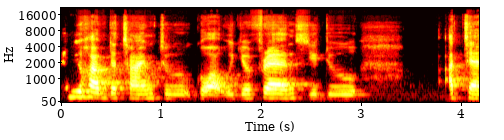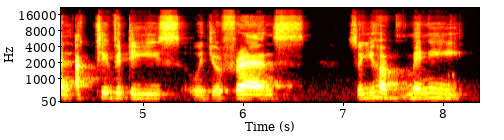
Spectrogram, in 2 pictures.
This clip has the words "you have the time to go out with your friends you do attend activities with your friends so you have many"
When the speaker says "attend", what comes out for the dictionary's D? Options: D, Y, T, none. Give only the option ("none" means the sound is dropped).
none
